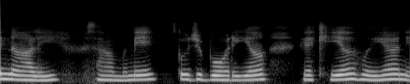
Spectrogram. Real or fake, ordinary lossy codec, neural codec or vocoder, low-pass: fake; none; codec, 16 kHz, about 1 kbps, DyCAST, with the encoder's durations; none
